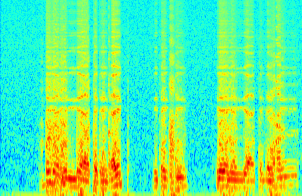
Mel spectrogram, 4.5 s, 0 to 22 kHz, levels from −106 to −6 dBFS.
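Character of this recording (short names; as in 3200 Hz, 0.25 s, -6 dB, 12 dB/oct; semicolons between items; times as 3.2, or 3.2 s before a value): aliases and images of a low sample rate 2900 Hz, jitter 0%; random-step tremolo, depth 65%; a quantiser's noise floor 8-bit, dither triangular; a shimmering, thickened sound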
